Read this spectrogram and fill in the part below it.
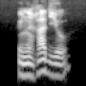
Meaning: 1. radio, tuner 2. short for radiographie 3. short for radiotélégramme 4. short for radiotélégraphiste
- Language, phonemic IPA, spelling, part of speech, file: French, /ʁa.djo/, radio, noun, Fr-radio.ogg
